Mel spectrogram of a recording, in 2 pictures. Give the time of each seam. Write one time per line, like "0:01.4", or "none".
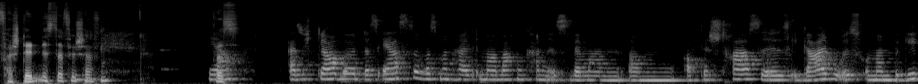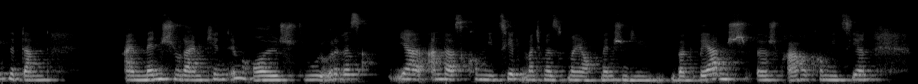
0:07.9

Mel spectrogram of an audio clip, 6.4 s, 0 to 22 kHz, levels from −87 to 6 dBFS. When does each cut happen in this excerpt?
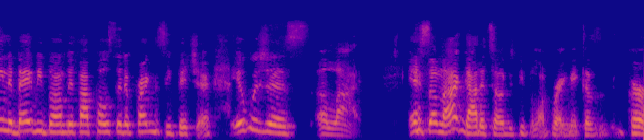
0:02.3

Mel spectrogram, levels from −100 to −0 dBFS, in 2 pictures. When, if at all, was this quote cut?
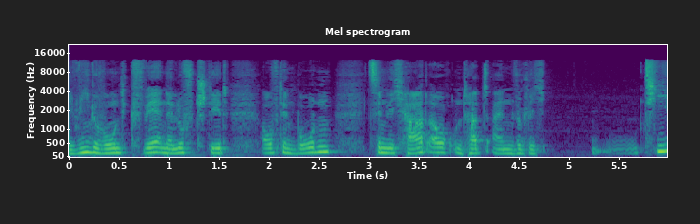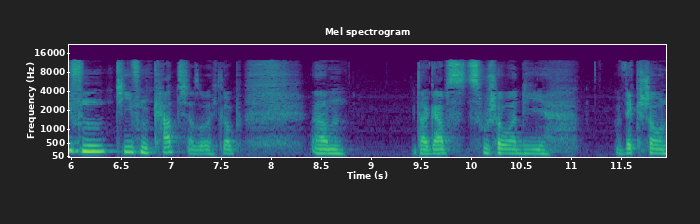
0:01.9
0:07.2

